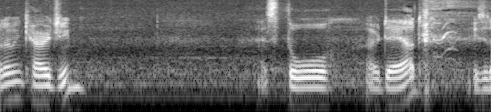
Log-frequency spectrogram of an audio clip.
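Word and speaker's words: O'Dowd: but we got to encourage him that's Thor odad is it odad yes it is that's not an afrian he a it's pronounced o we're going to get into trouble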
